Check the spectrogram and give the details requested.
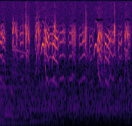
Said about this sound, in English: We're hearing the calls of brown-headed nuthatches moving through the tall, longleaf pines of the Apalachicola National Forest in Florida.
